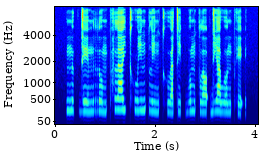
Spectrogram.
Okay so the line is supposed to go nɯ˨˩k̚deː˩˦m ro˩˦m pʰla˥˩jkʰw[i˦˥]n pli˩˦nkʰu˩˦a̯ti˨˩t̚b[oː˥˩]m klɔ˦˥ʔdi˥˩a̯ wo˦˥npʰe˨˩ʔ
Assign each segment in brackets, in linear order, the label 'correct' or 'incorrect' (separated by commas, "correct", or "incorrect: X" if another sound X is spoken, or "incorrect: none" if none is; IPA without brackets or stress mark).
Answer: correct, incorrect: o˥˩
